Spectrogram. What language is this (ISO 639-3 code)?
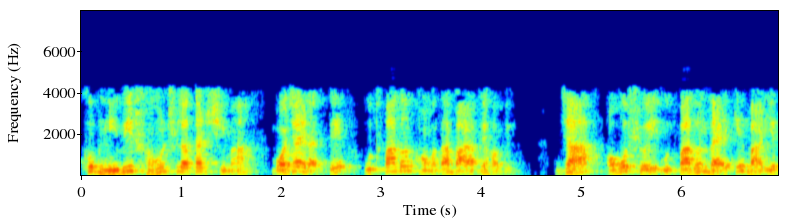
ben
